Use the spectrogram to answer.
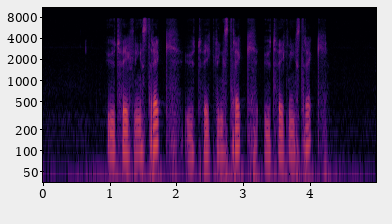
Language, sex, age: Norwegian, male, 32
